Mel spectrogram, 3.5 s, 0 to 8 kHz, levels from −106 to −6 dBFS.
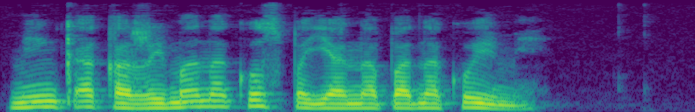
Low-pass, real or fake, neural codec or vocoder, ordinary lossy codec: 7.2 kHz; real; none; Opus, 64 kbps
